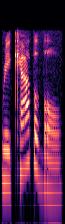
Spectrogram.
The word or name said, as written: recappable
